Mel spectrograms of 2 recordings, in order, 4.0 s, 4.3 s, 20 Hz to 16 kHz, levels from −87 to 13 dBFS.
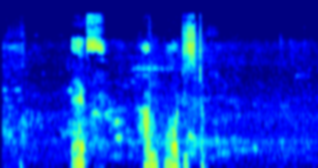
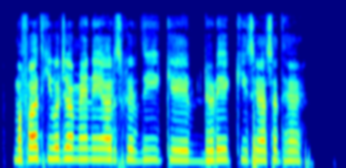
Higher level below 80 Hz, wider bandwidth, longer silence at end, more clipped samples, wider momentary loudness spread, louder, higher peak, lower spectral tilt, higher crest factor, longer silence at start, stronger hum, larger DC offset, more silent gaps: first, -58 dBFS vs -70 dBFS; about the same, 11.5 kHz vs 11.5 kHz; first, 1.25 s vs 0.6 s; neither; first, 17 LU vs 12 LU; second, -26 LUFS vs -22 LUFS; second, -10 dBFS vs -2 dBFS; second, -2 dB/octave vs -4 dB/octave; about the same, 22 dB vs 22 dB; second, 0.05 s vs 0.2 s; neither; neither; neither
